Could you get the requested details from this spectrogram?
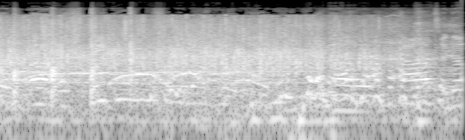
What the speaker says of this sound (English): Can I get another clap?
